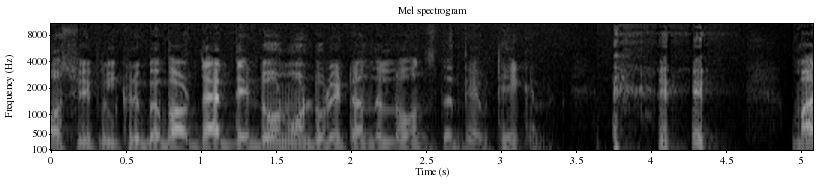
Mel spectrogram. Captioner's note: laughs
